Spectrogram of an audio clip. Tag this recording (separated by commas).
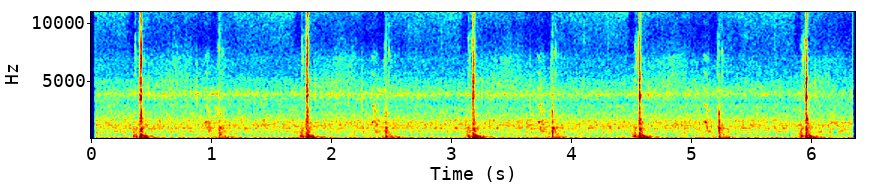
Vehicle, Motor vehicle (road), Car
